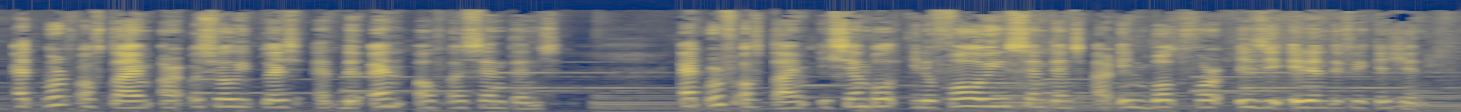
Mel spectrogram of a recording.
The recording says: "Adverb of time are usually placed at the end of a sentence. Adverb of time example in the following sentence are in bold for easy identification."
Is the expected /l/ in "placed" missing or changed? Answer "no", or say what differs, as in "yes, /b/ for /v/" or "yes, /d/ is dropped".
no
